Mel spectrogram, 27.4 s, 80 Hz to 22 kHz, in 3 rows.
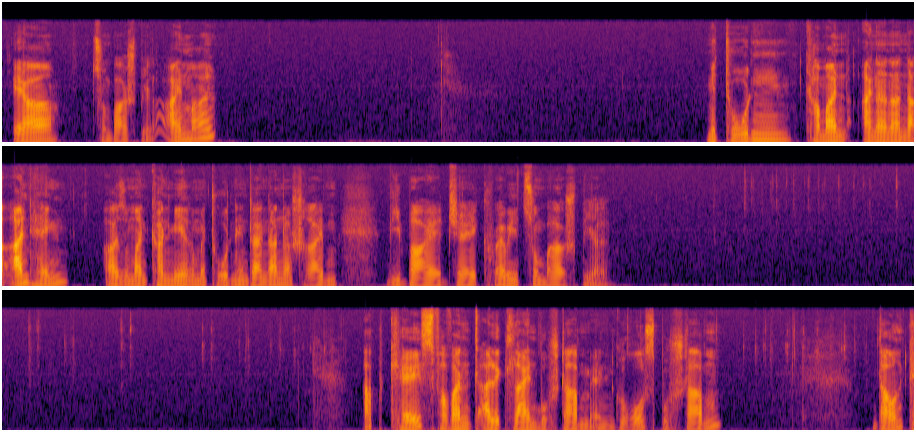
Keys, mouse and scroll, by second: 13.8 Up, 15.8 BackSpace, 18.9-21.2 typing, 21.7 Return, 23.4 Up, 23.5-26.2 typing, 26.7 Return, 27.3 Up.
